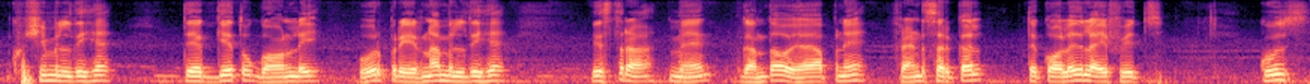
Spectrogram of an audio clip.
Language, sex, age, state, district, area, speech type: Punjabi, male, 45-60, Punjab, Amritsar, rural, spontaneous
